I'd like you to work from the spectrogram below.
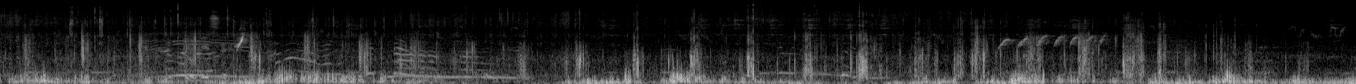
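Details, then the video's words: Sheep flock arriving, recorded live on a Canon camera set up to wait for it; scattered wavering bleats rise over a steady patter of many hooves and footsteps, with wind and rustling throughout. "FLOCK - GREGGE - Live SOUND EFFECTS"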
